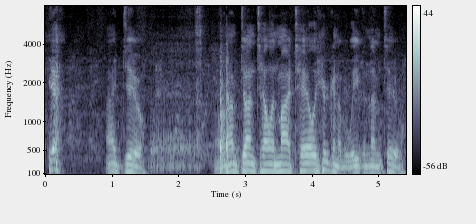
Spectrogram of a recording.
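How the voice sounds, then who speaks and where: A man's voice: medium pitch, steady tone, moderate pace, background noise, natural voice. A man playing a university professor who builds up a spooky tale in an audio drama. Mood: storytelling. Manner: dramatic, storytelling. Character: middle-aged male professor spinning a spooky tale. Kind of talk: amateur audio drama acting.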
